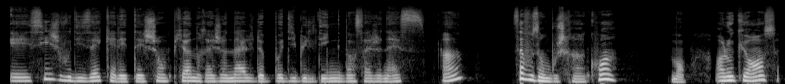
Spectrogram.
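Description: An actress playing a sardonic, teasing storyteller who narrates comic podcast fiction and scolds listeners with deadpan wit. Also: female voice, deep voice, no echo, studio quality.

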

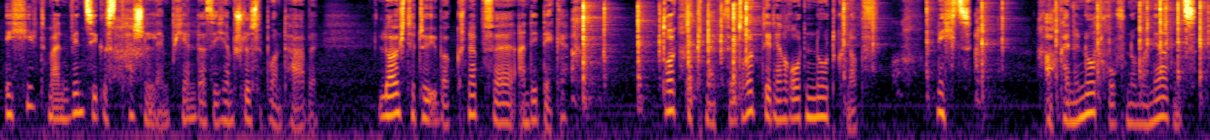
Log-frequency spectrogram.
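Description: A woman's voice: sits low, measured pace. An actress playing an observant female private detective, narrating her case in the first person for a radio drama. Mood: tense recounting. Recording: clearly noisy ambience behind voice.

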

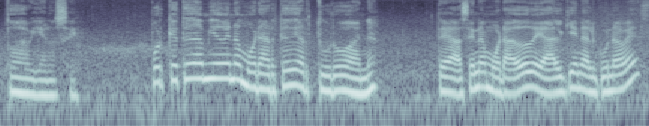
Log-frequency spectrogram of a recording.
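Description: An actor playing an eccentric, probing astrologer in a radio drama, speaking in dramatic, drawn-out pronouncements. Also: medium pitch, animated, warm tone, a little hiss or hum, natural voice. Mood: teasing, probing. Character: eccentric astrologer, theatrical, teasing, probing, solemn. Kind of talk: theatrical radio drama acting. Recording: music and vehicle sounds behind. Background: music, real outdoor soundscapes.

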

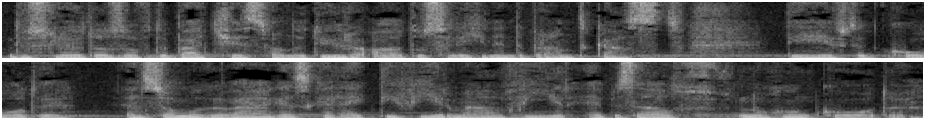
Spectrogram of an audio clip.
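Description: A shaken, grieving Flemish widow. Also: female voice, a bass voice, steady tone, unhurried, a little mellow. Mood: subdued. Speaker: radio drama actor. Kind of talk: radio drama acting. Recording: music behind the voice.

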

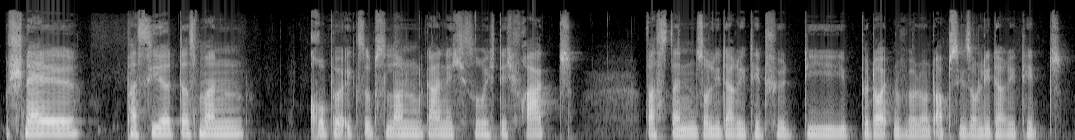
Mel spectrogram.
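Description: A woman speaking as an interviewee, reflecting tentatively and thinking aloud as she goes. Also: deep voice.

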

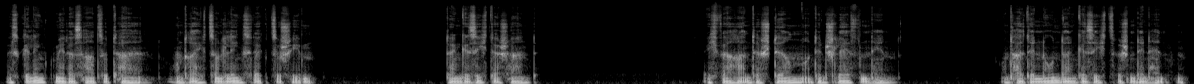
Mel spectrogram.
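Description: A weary lover in an intimate radio drama. His voice is extremely deep and very husky, close to breath at times. He broods over his beloved in hushed, even tones. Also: normal speed, pauses often, dry recording, full character voice. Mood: tender, dreamy. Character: weary, lovesick man addressing his distant beloved. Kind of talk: intimate literary radio play monologue.

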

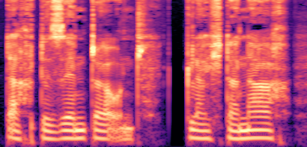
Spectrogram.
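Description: A man narrating a literary audiobook in a measured, dramatic storytelling manner. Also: medium pitch, flat delivery, vocal fry, a little mellow, no room sound, studio quality.

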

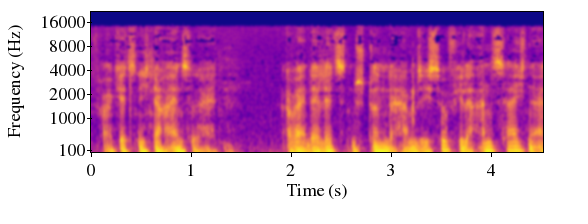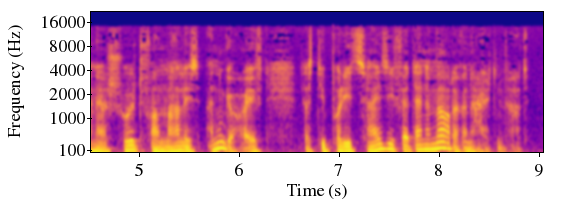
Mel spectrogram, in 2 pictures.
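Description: An actor playing a bitter, reproachful middle-aged husband in a German radio play, agitated and accusing. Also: male voice, sits low, animated, brisk, breathy edge, heavily acted. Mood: grave, accusing.

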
